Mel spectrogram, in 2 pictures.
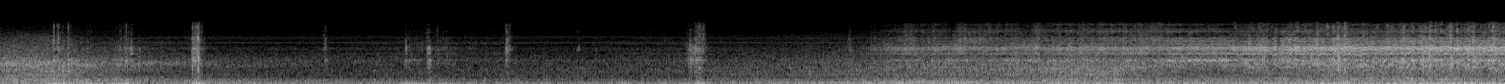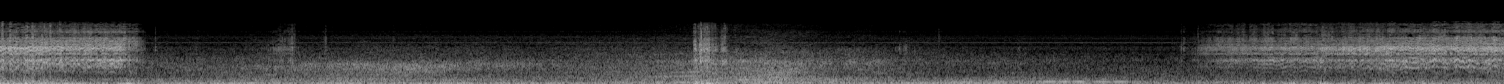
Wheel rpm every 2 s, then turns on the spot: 10, 0, 0, 0, 20, 50, 60, 60, 20, 0, 0, 0, 0, 10, 60.
0-2 16-18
